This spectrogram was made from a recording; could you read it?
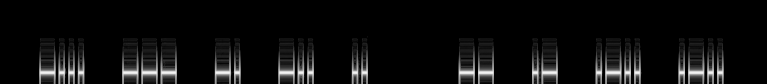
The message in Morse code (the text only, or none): BONDI MALL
